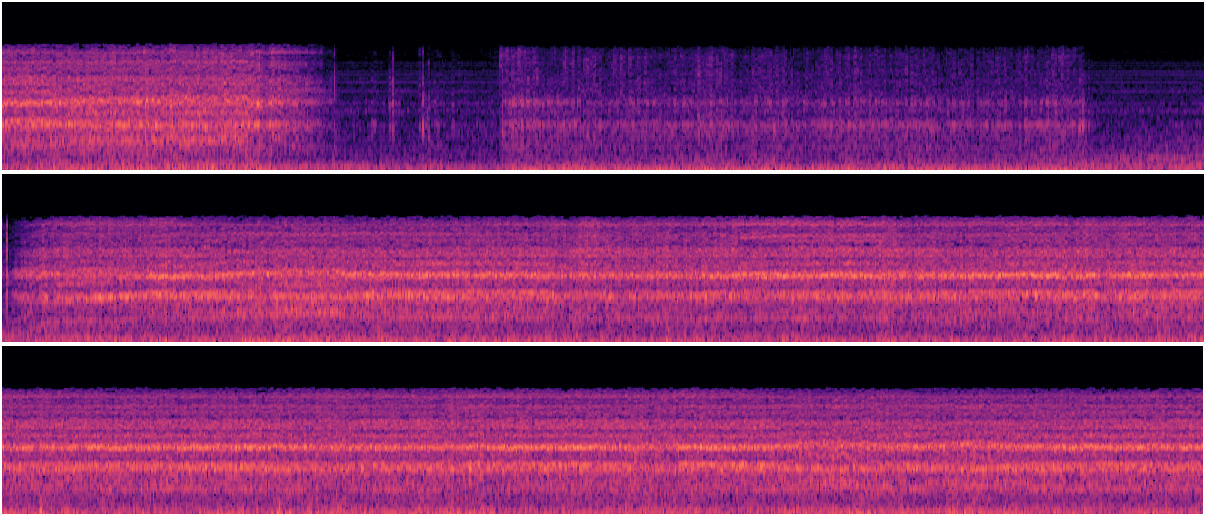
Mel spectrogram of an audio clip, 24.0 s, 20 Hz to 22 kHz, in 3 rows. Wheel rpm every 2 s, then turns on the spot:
140, 10, 20, 10, 120, 160, 160, 160, 160, 160, 160, 160.
2-8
